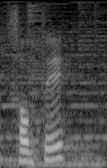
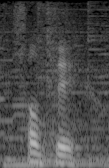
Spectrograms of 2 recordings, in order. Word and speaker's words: Santé: how do you say Santé? Slants, slants, sorry, slants, slants. santé, santé.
